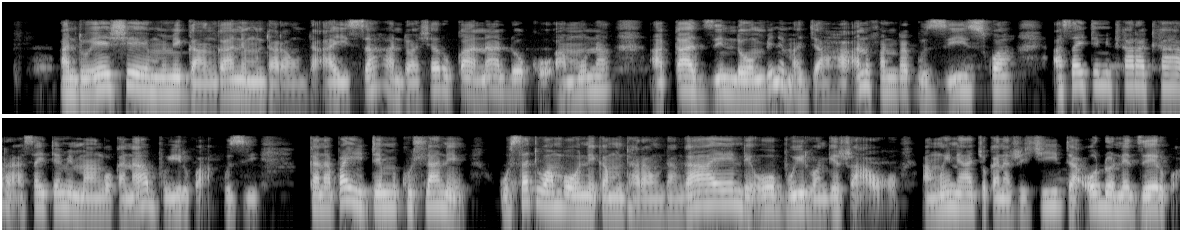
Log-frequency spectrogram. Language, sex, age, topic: Ndau, male, 18-24, health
